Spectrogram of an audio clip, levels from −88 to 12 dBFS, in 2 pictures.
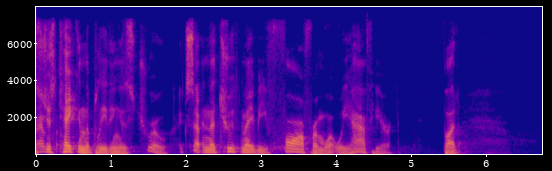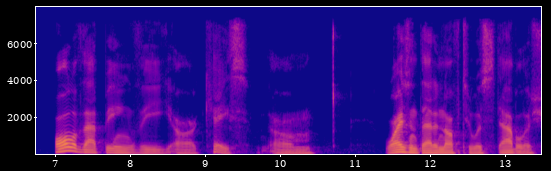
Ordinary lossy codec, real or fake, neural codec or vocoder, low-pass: AAC, 48 kbps; real; none; 7.2 kHz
